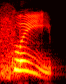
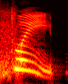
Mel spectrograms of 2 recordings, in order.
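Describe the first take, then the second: Both takes have the same delivery.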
